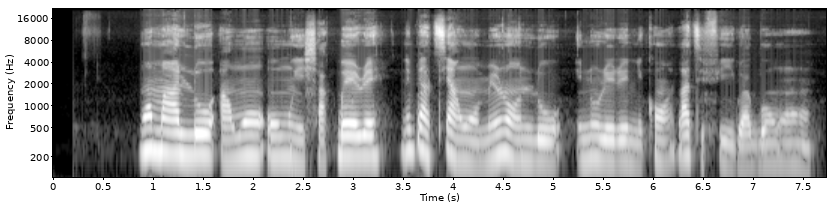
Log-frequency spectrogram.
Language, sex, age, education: Yoruba, female, 15-29, tertiary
